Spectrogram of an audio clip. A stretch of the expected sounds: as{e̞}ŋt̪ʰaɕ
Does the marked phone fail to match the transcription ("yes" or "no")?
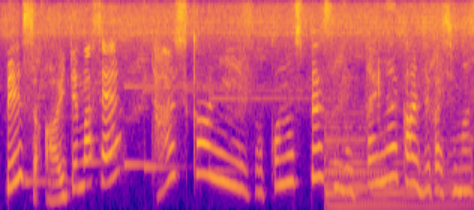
yes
